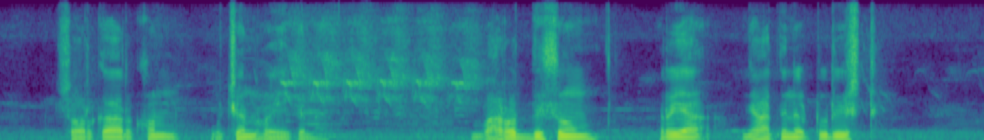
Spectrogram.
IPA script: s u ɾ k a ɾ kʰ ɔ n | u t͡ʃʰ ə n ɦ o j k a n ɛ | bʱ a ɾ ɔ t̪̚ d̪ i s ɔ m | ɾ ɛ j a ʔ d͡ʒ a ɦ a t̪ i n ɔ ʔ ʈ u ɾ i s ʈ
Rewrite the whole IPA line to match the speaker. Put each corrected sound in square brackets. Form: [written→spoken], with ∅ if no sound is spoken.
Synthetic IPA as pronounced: s [u→ɔ] ɾ k a ɾ kʰ ɔ n | u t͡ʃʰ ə n ɦ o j k a n [ɛ→a] | bʱ a ɾ ɔ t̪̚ d̪ i s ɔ m | ɾ ɛ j a ʔ d͡ʒ a ɦ a t̪ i n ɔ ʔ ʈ u ɾ i s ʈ

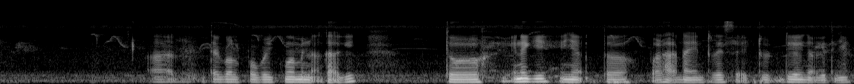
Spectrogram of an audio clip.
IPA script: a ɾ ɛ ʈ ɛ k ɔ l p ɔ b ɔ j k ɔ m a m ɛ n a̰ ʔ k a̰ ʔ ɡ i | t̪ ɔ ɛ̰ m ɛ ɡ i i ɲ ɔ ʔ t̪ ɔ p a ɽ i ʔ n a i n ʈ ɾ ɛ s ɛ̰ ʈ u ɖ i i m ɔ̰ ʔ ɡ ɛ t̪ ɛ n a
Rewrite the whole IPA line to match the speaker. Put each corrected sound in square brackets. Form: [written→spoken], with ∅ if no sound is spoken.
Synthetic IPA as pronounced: a ɾ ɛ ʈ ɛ [k→ɡ] ɔ l p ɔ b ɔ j k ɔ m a m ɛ n a̰ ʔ k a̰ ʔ ɡ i | t̪ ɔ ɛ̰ [m→n] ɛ ɡ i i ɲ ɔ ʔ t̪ ɔ p a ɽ [i→a] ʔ n a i n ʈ ɾ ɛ s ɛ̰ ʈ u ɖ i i [m→ɲ] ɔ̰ ʔ ɡ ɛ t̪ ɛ [n→ɲ] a

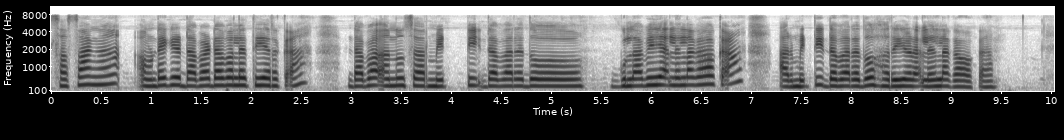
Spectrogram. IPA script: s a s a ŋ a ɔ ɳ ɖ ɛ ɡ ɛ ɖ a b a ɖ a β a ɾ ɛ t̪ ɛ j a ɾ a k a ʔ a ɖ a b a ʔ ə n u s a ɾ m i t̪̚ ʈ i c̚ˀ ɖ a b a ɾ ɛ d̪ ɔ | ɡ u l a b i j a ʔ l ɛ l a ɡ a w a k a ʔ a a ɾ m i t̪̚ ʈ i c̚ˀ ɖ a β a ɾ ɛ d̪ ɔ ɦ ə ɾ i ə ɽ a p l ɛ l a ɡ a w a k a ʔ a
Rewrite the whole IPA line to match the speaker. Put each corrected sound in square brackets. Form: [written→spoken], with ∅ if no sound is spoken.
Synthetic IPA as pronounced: s a s a ŋ a ɔ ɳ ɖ ɛ ɡ ɛ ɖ a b a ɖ a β a [ɾ→l] ɛ t̪ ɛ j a ɾ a k a ʔ a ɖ a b a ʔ ə n u s a ɾ m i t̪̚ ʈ i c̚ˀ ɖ a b a ɾ ɛ d̪ ɔ | ɡ u l a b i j a ʔ l ɛ l a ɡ a w a k a ʔ a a ɾ m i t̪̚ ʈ i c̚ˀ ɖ a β a ɾ ɛ d̪ ɔ ɦ ə ɾ i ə ɽ a [p→ʔ] l ɛ l a ɡ a w a k a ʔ a

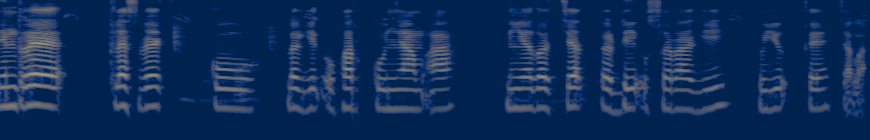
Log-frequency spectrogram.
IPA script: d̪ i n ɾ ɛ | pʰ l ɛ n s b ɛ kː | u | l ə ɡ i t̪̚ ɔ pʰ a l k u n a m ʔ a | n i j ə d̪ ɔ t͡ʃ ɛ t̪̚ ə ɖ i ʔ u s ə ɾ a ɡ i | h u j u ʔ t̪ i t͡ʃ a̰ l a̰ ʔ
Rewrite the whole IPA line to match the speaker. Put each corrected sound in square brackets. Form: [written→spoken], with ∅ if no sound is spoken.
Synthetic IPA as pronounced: [d̪→t̪] i n ɾ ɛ | pʰ l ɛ [n→∅] s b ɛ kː | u | l ə ɡ i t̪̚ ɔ pʰ a [l→ɾ] k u [n→ɲ] a m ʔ a | n i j ə d̪ ɔ t͡ʃ ɛ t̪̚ ə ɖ i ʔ u s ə ɾ a ɡ i | h u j u ʔ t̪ [i→ɛ] t͡ʃ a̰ l a̰ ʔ

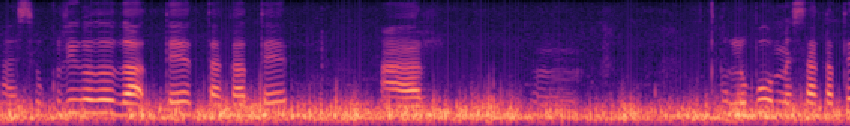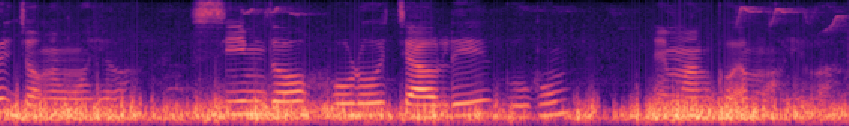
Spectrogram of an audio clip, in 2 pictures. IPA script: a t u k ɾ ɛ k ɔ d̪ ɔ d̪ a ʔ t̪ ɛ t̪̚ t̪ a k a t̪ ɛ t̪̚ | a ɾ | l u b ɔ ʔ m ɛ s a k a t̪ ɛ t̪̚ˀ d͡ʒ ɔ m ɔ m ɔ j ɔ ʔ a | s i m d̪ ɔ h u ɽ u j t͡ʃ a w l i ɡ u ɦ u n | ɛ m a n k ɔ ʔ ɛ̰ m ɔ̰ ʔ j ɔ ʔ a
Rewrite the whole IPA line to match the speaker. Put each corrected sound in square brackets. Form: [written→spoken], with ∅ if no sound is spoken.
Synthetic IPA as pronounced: a [t→s] u k ɾ [ɛ→i] k ɔ d̪ ɔ d̪ a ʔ t̪ ɛ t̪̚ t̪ a k a t̪ ɛ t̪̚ | a ɾ | l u b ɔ ʔ m ɛ s a k a t̪ ɛ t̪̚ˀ d͡ʒ ɔ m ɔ m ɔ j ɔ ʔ a | s i m d̪ ɔ h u ɽ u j t͡ʃ a w l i ɡ u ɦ u [n→m] | ɛ m a n k ɔ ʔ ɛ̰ m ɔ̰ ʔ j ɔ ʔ a

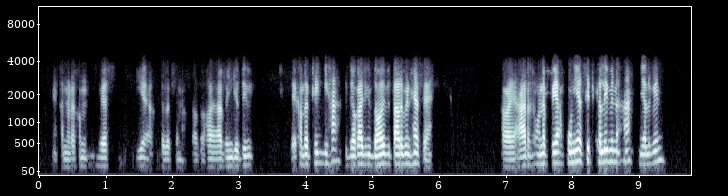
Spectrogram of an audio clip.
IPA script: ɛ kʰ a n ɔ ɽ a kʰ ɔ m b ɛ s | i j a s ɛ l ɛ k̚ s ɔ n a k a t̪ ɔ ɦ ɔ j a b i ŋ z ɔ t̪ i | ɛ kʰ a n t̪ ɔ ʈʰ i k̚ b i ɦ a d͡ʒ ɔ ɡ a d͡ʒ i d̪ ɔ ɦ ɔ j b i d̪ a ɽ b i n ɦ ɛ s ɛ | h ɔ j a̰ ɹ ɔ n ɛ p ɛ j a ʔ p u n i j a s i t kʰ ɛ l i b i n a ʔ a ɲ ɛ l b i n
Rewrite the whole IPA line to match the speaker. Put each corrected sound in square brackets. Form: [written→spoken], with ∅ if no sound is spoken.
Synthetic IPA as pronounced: ɛ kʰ a n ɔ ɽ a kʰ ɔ [m→n] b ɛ s | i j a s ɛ l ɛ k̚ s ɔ n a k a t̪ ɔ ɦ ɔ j a b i [ŋ→n] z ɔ [t̪→d̪] i | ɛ kʰ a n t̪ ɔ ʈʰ i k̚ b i ɦ a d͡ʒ ɔ ɡ a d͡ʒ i d̪ ɔ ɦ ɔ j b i [d̪→t̪] a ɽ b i n ɦ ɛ s ɛ | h ɔ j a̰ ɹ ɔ n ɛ p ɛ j a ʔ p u n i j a s i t kʰ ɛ l i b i n a ʔ a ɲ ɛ l b i n

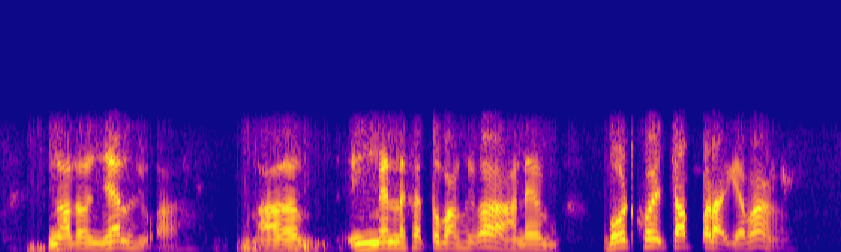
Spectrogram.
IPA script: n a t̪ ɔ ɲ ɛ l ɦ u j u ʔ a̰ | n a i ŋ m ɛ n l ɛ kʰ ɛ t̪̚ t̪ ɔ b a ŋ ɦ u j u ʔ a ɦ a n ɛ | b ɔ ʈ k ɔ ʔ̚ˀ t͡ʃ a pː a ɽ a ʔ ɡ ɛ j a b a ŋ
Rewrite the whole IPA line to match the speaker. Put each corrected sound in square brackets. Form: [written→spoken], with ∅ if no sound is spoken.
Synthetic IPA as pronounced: n a [t̪→d̪] ɔ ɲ ɛ l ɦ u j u ʔ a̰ | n a i [ŋ→ɲ] m ɛ n l ɛ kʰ ɛ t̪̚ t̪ ɔ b a ŋ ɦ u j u ʔ a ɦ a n ɛ | b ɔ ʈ [k→kʰ] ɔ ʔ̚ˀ t͡ʃ a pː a ɽ a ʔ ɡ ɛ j a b a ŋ

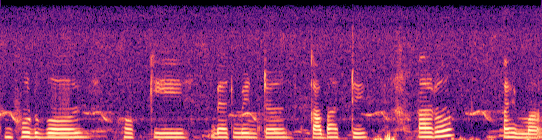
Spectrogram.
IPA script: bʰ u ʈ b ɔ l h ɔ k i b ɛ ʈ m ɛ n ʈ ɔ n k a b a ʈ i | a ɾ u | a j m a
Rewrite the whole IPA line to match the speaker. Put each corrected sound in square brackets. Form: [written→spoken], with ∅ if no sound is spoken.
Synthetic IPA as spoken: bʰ u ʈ b ɔ l h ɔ k i b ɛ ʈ m [ɛ→i] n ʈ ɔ n k a b a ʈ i | a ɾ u | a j m a

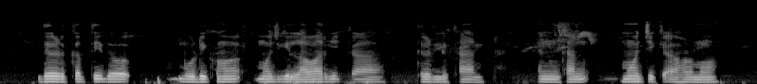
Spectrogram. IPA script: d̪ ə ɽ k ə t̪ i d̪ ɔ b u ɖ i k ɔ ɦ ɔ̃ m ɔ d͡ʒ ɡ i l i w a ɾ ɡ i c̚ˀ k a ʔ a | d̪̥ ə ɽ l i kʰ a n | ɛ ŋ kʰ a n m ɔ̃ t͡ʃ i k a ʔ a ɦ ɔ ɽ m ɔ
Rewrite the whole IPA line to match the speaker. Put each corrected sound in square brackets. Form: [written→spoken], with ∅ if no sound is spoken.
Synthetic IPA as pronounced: d̪ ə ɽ k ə t̪ i d̪ ɔ b u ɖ i k ɔ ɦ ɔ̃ m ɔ d͡ʒ ɡ i l [i→a] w a ɾ ɡ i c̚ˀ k a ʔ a | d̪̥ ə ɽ l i kʰ a n | ɛ [ŋ→n] kʰ a n m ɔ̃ t͡ʃ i k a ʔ a ɦ ɔ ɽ m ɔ

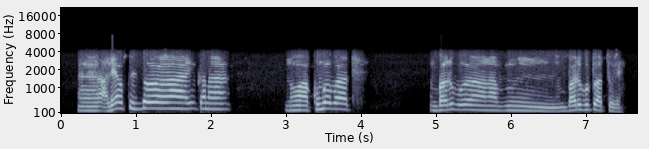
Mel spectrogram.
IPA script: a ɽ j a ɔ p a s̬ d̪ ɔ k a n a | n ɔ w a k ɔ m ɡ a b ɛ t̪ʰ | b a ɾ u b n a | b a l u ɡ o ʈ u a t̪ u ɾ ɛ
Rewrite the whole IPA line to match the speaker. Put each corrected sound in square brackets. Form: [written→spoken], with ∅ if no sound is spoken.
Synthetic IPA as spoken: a [ɽ→l] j a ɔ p [a→i] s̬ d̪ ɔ k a n a | n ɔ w a k [ɔ→u] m [ɡ→b] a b [ɛ→a] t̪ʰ | b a ɾ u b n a | b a [l→ɾ] u ɡ [o→u] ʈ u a t̪ u ɾ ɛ

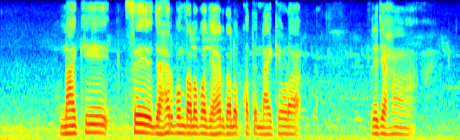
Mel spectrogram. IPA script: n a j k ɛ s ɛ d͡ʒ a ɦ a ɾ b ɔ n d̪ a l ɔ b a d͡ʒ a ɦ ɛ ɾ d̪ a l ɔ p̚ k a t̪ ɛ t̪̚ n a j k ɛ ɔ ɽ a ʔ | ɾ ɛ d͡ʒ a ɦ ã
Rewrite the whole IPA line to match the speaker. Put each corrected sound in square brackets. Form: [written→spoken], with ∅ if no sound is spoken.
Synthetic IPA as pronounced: n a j k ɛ s ɛ d͡ʒ a ɦ [a→ɛ] ɾ b ɔ n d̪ a l ɔ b a d͡ʒ a ɦ ɛ ɾ d̪ a l ɔ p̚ k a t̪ ɛ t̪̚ n a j k ɛ ɔ ɽ a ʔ | ɾ ɛ d͡ʒ a ɦ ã

